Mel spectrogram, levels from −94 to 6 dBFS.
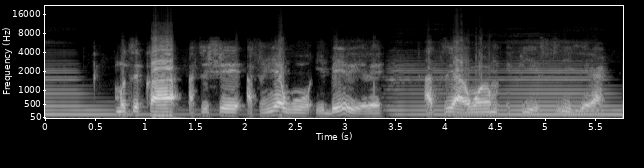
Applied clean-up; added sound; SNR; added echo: none; Bowed string instrument; 13 dB; none.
